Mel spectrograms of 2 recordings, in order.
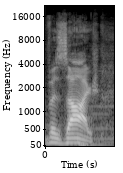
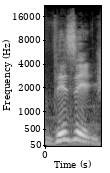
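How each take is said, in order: First: It is pronounced the French way. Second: It is pronounced the American way. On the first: "it's a French word, so it's visage" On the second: "as Americans would say"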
